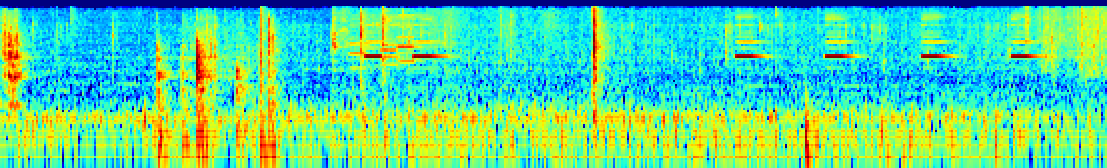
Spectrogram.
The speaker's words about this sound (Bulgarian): В тенджера с гореща вода ще сложа плода да се вари на котлона, за да омекне, защото искам после и да го пасирам.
